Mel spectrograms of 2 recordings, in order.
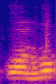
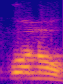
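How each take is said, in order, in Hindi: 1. बीच वाली n ध्वनि साँस वाली है, जैसे n के साथ h। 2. बीच वाली n ध्वनि सादी है, उसमें कोई साँस नहीं। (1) "कोन्हो हम लोग क्या बोलते हैं कभी कभी ना कोन्हो बोलते हैं" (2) "इसीलिए इसको हम लोग डायरेक्ट बोलते हैं"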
